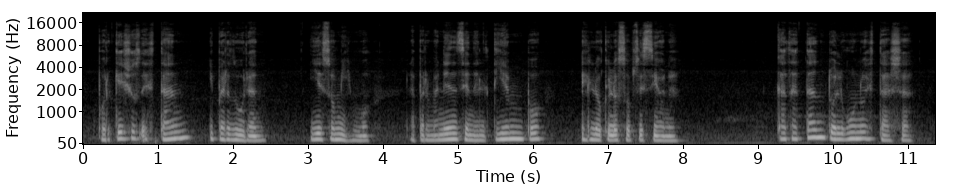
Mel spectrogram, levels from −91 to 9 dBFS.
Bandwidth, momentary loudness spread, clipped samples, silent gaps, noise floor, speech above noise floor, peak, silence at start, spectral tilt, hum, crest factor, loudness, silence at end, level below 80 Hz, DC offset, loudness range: 16.5 kHz; 10 LU; under 0.1%; none; -63 dBFS; 32 dB; -16 dBFS; 0.2 s; -6.5 dB/octave; none; 16 dB; -32 LUFS; 0.3 s; -68 dBFS; under 0.1%; 3 LU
